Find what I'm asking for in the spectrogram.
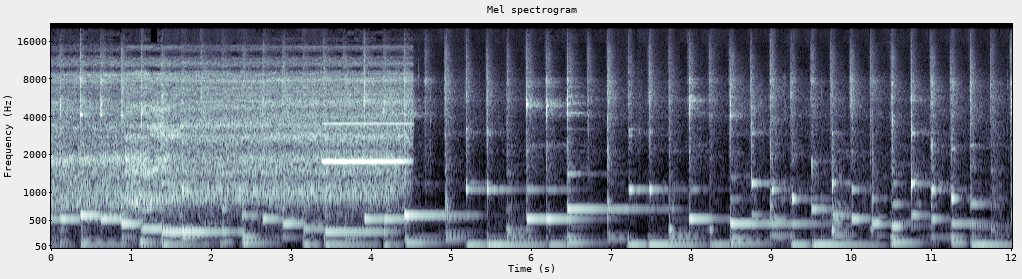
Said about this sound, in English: I used a heat gun to heat up the outside to give it a shiny texture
